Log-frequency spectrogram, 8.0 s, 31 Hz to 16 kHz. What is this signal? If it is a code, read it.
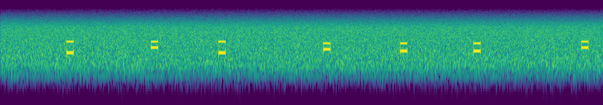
DTMF, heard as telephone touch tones, dialled by hand, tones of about 90 ms, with phone line noise. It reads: 2 0 2 7 4 4 0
